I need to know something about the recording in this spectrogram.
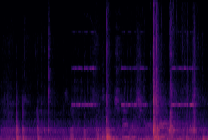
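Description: Faint, scattered clicks and knocks of things being handled at a lectern and desk, with a louder knock about three seconds in.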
